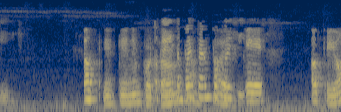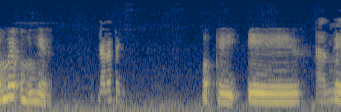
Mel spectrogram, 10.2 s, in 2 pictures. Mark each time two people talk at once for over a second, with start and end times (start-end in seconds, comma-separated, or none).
2.3-4.0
